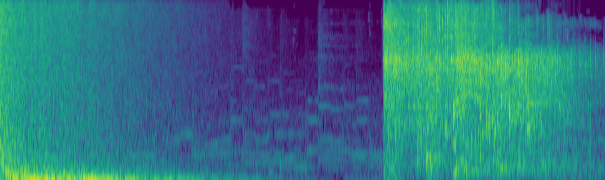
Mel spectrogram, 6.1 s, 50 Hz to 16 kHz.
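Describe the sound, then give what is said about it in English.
A booming video-game fire cannon blast, launched from block 5, with deep rumble fades into a few bright electronic tones, then a sudden loud crashing burst of noise as blocks break carries on to the end. No voices. “The evil chocolate cookie launched fire cannon from block 5.”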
